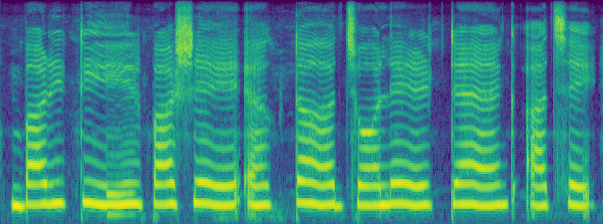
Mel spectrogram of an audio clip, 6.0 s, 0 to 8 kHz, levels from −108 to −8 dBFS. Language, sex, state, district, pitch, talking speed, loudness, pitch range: Bengali, female, West Bengal, Cooch Behar, 265 Hz, 60 wpm, -14 LUFS, 255-275 Hz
